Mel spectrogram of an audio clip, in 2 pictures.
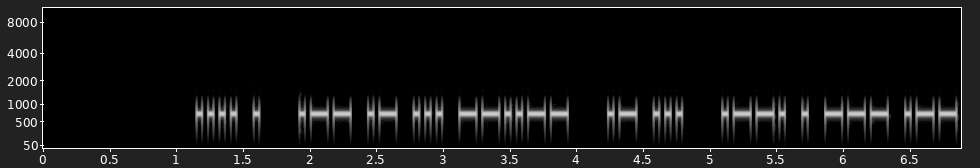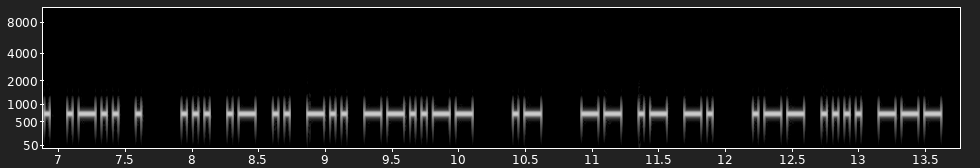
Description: Morse code, heard as a keyed tone, about 28 wpm, 700 Hz. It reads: HE WAS, AS PEOPLE SAID, A MAN WHO
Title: Sentences from Top 1000 Words - Review Part 6 - 28wpm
